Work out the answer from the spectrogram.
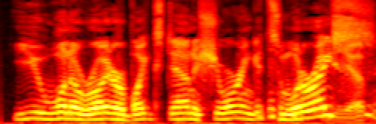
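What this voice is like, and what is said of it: Mid-Atlantic Philly-Baltimore accent. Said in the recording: “That's the mid-Atlantic accent. ... That's very good.”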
